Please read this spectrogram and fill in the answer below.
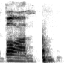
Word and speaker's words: bomb: And in English, for instance, the last B in the letter bomb is silent, so you've got to learn to ignore that case.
